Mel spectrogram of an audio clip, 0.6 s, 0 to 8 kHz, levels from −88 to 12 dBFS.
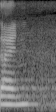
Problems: none marked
